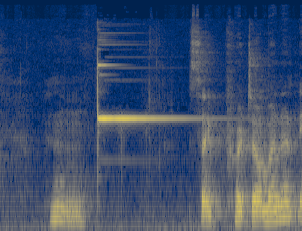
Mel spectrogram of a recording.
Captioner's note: bell dings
